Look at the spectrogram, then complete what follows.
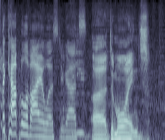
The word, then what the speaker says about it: Des Moines: pronounce the capital of Iowa, Stugotz? Des Moines. Des Moines.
